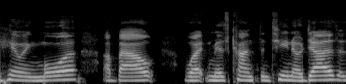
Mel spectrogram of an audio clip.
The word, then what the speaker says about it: Constantinou: pronounce your name right well almost it's Constantino constant no I did not pronounce it right at all uh Constantino which sounds much prettier than what I said so I apologize for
